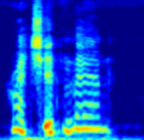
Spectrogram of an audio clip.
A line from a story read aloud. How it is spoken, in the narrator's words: she sobbed despairingly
